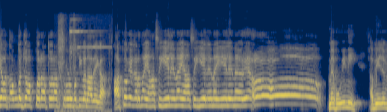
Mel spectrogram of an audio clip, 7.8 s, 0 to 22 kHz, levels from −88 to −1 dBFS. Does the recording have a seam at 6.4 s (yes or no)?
yes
